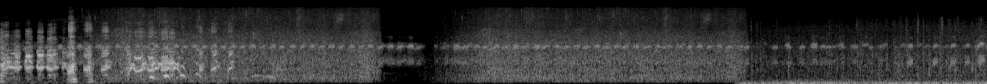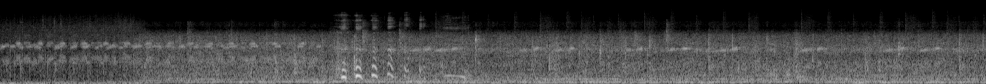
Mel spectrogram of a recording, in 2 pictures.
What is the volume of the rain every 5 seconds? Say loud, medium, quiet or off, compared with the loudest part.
medium, medium, loud, loud.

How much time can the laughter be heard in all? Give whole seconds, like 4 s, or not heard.
3 s.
